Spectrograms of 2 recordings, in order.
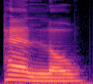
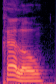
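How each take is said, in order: First: HELLO drawn out very slowly, syllable by syllable; slow demonstration. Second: HELLO said the Maltese way, short pure o, crisp and louder. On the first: Teacher repeats the greeting for learners, slowly stretched hello. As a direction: stretch hel-lo out for learners, loud and clear. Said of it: "That's hello". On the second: Teacher models the most used greeting, Maltese-accented hello. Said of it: "that is quite simply". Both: Shown as a demonstration.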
